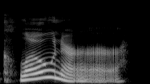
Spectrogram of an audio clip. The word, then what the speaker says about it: Cloner: Cloner. As cloner rhymes with donor, from Stem Cell Technologies, made to increase the cloning efficiency of human pluripotent stem cells, HPSCs.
